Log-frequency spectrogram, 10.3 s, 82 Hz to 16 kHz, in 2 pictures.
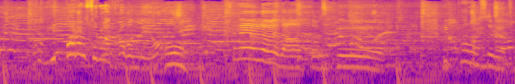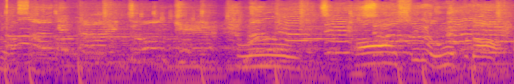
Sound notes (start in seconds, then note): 3.7 the whistling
